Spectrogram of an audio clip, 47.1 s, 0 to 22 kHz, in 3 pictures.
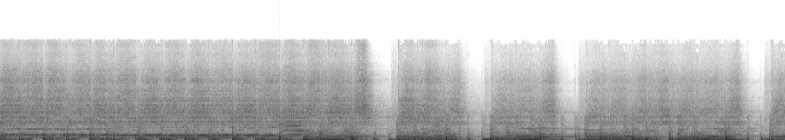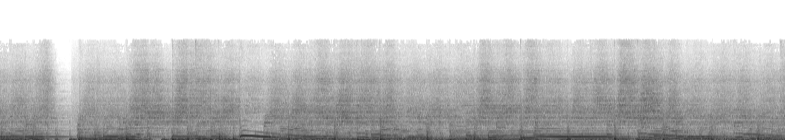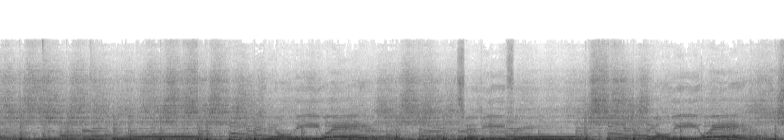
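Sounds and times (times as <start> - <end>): drum kit: 0.0 - 47.0
rock band playing instrumental: 0.0 - 47.0.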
